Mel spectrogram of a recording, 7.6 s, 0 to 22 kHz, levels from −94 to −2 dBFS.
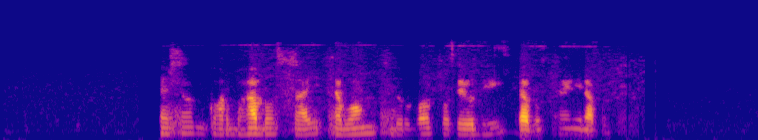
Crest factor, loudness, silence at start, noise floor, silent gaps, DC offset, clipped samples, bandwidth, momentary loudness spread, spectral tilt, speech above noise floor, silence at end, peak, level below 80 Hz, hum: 28 dB; -28 LUFS; 1.6 s; -85 dBFS; none; under 0.1%; under 0.1%; 7.4 kHz; 24 LU; -4 dB/octave; 56 dB; 1.65 s; -4 dBFS; -82 dBFS; none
